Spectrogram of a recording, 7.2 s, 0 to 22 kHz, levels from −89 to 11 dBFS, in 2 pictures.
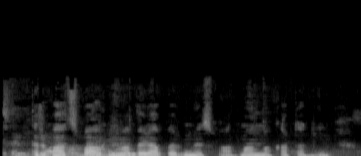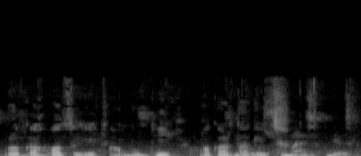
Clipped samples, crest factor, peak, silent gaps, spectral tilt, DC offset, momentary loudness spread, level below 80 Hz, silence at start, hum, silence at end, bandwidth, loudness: under 0.1%; 22 dB; -4 dBFS; none; -8.5 dB/octave; under 0.1%; 14 LU; -38 dBFS; 0.05 s; none; 0.1 s; 10.5 kHz; -27 LUFS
